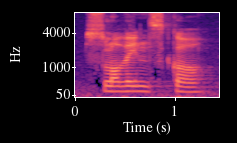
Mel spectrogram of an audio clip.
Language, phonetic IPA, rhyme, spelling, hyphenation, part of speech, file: Czech, [ˈslovɪnsko], -ɪnsko, Slovinsko, Slo‧vin‧sko, proper noun, Cs-Slovinsko.ogg
- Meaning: Slovenia (a country on the Balkan Peninsula in Central Europe; official name: Slovinská republika)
